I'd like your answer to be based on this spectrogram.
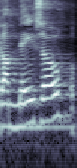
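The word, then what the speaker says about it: gumnazo (γυμνάζω): That word is spelled G-U-M-N-A-Z-O. That's, of course, in English. Those letters are not in the Greek language. It looks like gumnazo. Okay, it's really pronounced goom, gumnazo. Okay?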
